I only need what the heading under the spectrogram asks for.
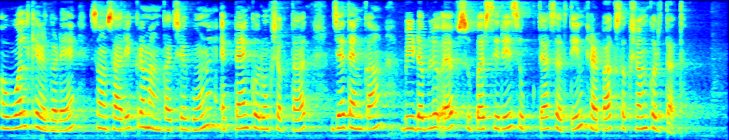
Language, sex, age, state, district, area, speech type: Goan Konkani, female, 18-30, Goa, Canacona, rural, read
